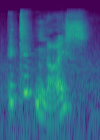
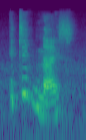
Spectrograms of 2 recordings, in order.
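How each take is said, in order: First: Isn't is said with a d sound. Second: Isn't is said with a d sound.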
